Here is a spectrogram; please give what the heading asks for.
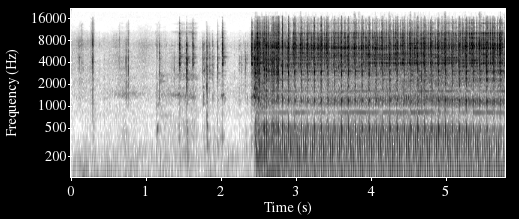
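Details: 1983 Honda QR50, unrestored 49cc oil-injected single-cylinder two-stroke, automatic clutch, dead cold start with fuel on: a few kicks, then catches and settles into steady, even, buzzy idle, no misses; normal cold start and idle.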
